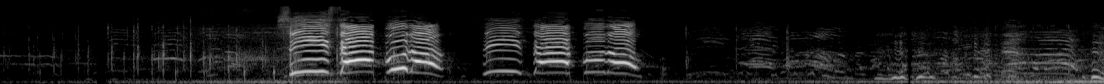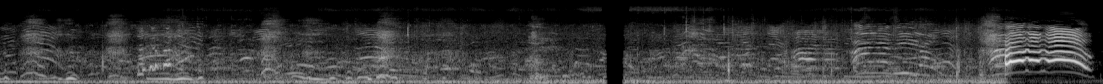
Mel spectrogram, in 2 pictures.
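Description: A crowd of women and children chatter outdoors.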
